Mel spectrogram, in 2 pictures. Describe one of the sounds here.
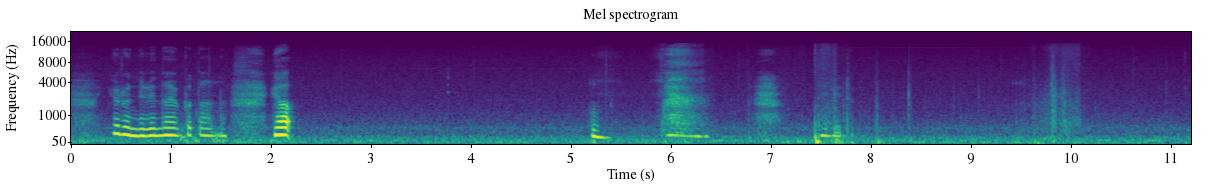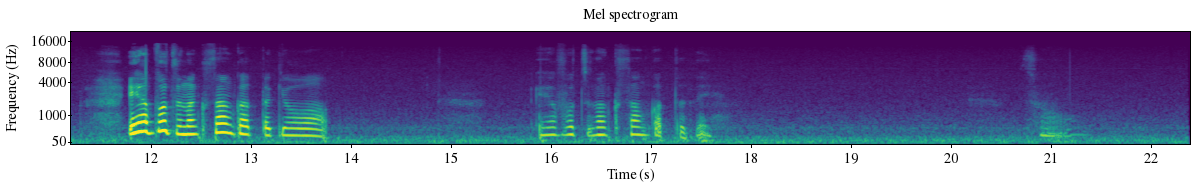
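A young woman speaks softly and quietly, close to a microphone.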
